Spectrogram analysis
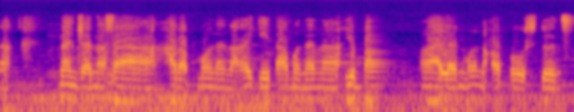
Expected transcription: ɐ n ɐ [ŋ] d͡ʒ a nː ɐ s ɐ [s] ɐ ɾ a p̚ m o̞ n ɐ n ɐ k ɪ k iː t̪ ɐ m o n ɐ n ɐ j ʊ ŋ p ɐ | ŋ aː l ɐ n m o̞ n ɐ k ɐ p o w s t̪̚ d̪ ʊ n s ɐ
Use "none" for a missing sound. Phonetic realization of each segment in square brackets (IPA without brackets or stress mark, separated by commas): n, h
